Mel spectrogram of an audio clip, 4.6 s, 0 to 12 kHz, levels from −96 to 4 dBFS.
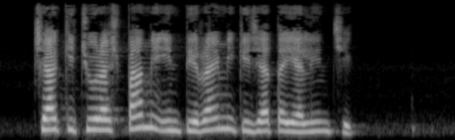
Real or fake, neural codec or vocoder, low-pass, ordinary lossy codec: real; none; 10.8 kHz; MP3, 48 kbps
